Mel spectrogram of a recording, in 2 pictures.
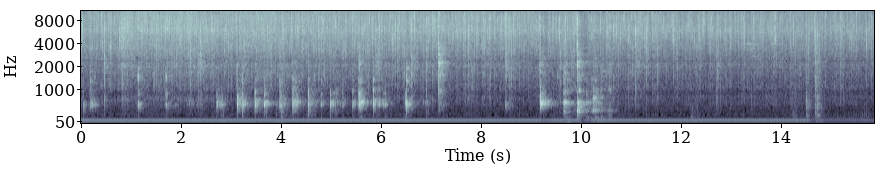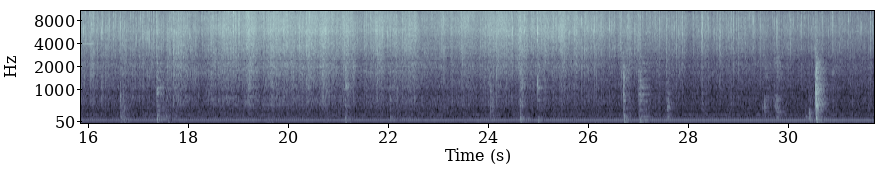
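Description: Garlic in oil sizzling steadily in a nonstick frying pan as cooked rice is scooped into it from a pot, with scraping and knocking of the utensil against the pot in the first ten seconds or so. A low steady hum runs underneath and stops about halfway through.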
